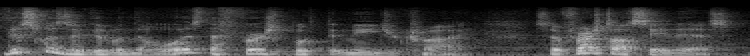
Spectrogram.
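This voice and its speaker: A middle-aged man with a gravelly, medium-pitched voice hosts his own author Q&A livestream, speaking briskly with huge swings in pitch. He rambles and corrects himself often, and a phone on a stand does the recording.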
